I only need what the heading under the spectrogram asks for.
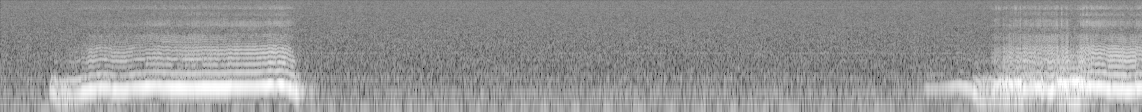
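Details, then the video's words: Asleep, an English Bulldog gives two drawn-out, low, buzzing snores about seven seconds apart, each a droning rattle slightly rising in pitch, separated by a stretch of near silence. "a snoring bulldog"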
